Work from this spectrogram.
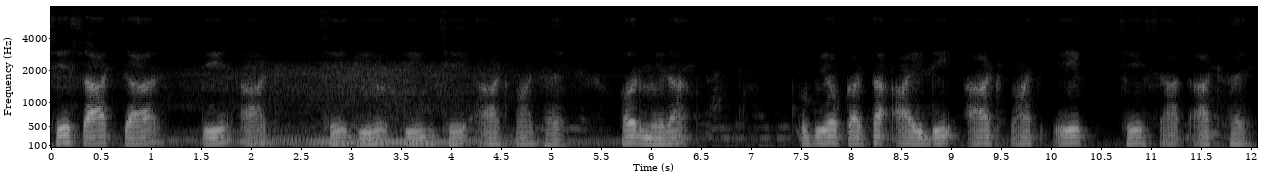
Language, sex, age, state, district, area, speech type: Hindi, male, 60+, Uttar Pradesh, Ayodhya, urban, read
